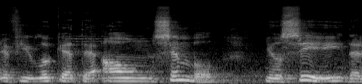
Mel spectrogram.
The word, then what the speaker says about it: Aum: And it's why we always pronounce it Aum, not Om.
